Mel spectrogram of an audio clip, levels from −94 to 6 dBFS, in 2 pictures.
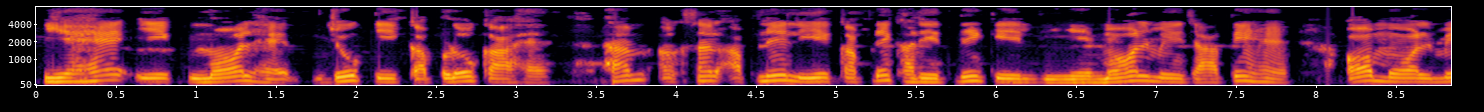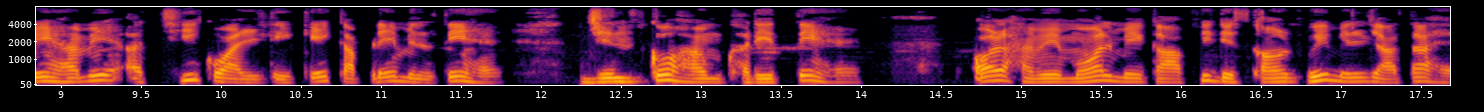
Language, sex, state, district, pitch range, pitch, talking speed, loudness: Hindi, male, Uttar Pradesh, Budaun, 130-170 Hz, 145 Hz, 150 wpm, -15 LUFS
